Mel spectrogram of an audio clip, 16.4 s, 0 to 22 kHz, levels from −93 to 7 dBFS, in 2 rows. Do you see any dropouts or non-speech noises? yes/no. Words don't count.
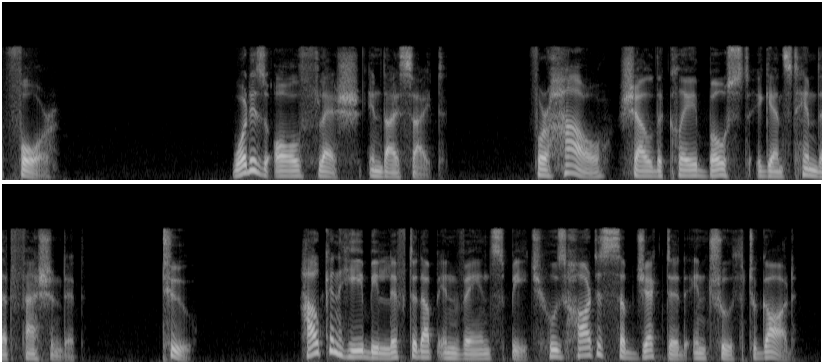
no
